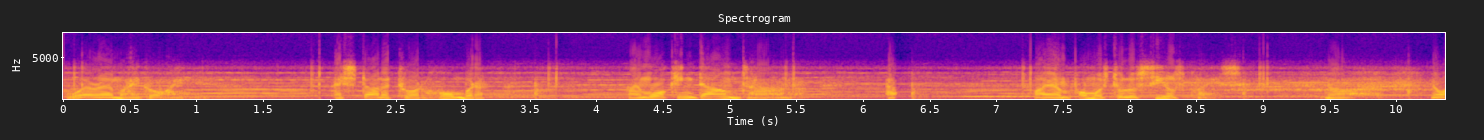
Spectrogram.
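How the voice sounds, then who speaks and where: A man's voice: mid-range voice, heavily acted. A man playing a guilt-ridden, stammering, distracted murderer in a 1940s radio drama. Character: guilt-ridden, jittery murderer wandering at night. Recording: lo-fi vintage radio, loud music.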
